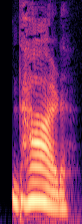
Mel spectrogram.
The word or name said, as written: धाड़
